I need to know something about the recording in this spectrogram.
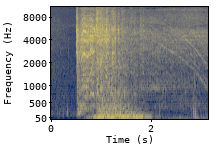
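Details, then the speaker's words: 1999 Chevy 5.3 V8 4WD junk donor pickup, start attempt fired off the starter S terminal: quick even cranking, then it catches with a deep roar and settles to a smooth idle. A healthy start; it's a runner. "Alright, so she's gonna be a runner. Good. Now I want to see if it's gonna be a good runner."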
